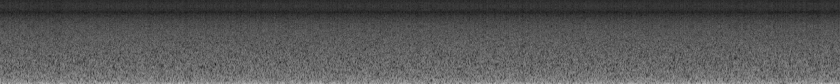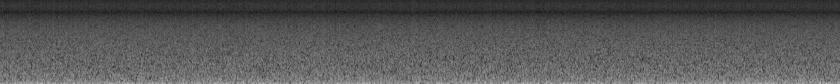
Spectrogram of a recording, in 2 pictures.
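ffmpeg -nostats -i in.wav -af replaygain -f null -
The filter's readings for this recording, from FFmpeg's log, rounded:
track_gain = +10.2 dB
track_peak = 0.169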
